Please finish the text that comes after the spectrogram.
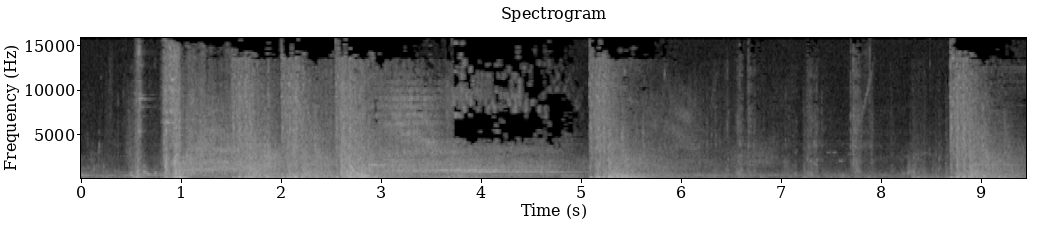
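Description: Repeated gunshots from the Destiny first-person shooter, several sharp loud reports spaced a few seconds apart over a steady game background, with occasional voices.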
